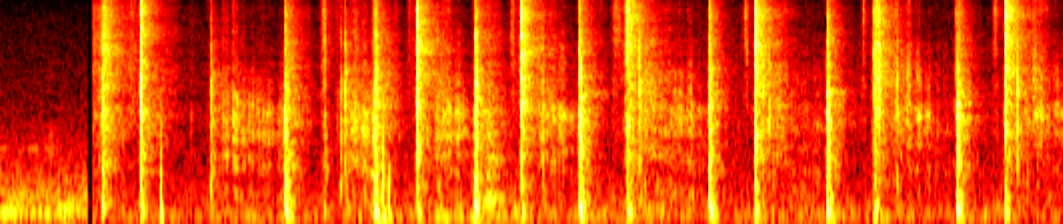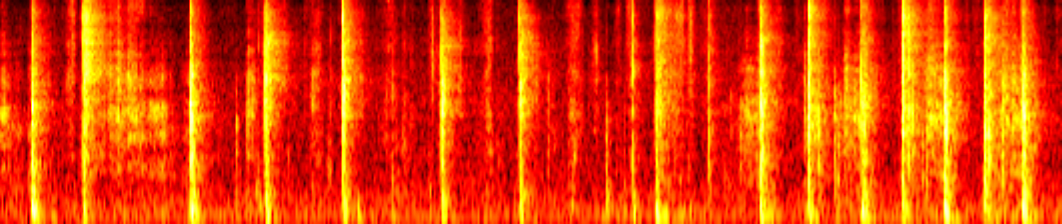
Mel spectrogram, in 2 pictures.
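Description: An uneven run of sharp clicks or taps, about two to three a second, starting about a second in.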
